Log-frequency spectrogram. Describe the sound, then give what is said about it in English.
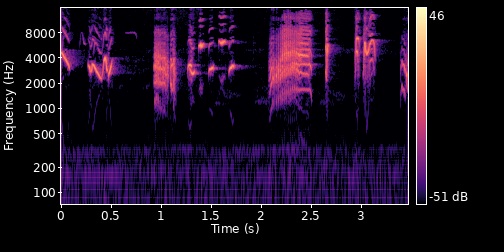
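A gray catbird sings a jumbled, varied string of short phrases: squeaky whistles, harsh raspy bursts and quick chips, each different from the last, with brief gaps between them and no talking. “Gray catbirds are improvisers in the foods they eat and in their ever-changing songs.”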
